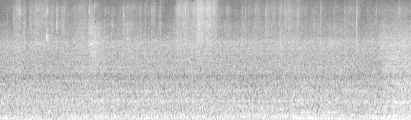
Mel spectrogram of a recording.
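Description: A bus engine idles with a steady low rumble nearby.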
